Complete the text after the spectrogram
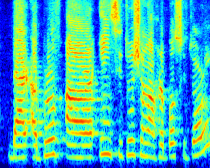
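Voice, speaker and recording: High-pitched speech from a woman, with ordinary pitch variation. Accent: Spanish. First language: Spanish. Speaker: university librarian presenter. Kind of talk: conference presentation. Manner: halting, many fillers.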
